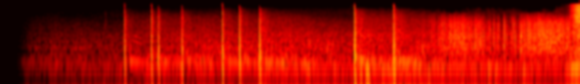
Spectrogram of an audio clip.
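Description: Aerial fireworks shells bursting in a quick irregular series of about nine sharp bangs, followed near the end by a rising hiss with faint crackling.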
